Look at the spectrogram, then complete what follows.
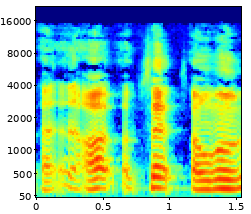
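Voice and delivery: stammered, mildly trembling imitation; shaking voice. Imitating the woman's shaky voice as she apologises on camera. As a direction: let the voice wobble with a hint of tears. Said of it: "And her voice shaking".

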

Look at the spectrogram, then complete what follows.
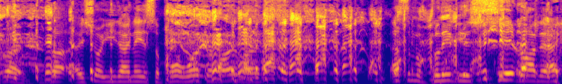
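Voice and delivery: laughing through a mocking jab; teasing while cracking up. Real, not acted.

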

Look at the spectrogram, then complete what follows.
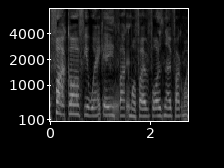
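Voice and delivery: very high-pitched scoffing fan; mock outraged disbelief. Friend scoffs in disbelief, acted.

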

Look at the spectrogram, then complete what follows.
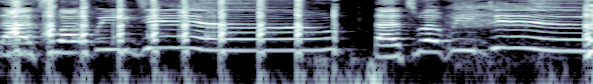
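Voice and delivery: slow, high fake sob; mock crying. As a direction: wail it in mock despair. Mock lament about women.

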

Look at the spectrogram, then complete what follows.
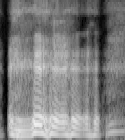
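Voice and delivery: loud, rising burst of laughter; real helpless laugh. Real, not acted. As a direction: crack up at your own fumble. Cracks up after fumbling his words.

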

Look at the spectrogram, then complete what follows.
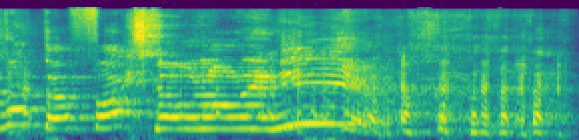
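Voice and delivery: mock sheriff breaking up a fight; sheriff arriving. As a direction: burst in as the shocked sheriff. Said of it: "pretend you're the sheriff".

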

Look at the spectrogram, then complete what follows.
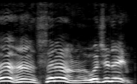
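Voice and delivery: high, slurred put-on voice; slurry high-voiced invitation, imitated. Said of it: "and he's like".

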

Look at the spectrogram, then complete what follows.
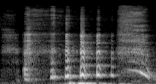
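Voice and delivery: high, loud bursting laugh; burst of laughter. Real, not acted. Laughing at never speaking to them again, loud high laugh. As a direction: let out a real laugh.

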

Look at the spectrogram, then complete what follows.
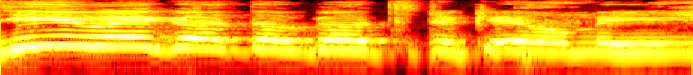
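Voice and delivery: lightly voiced movie villain; movie tough guy. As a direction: growl it like a B-movie heavy. Retelling a movie villain's line.

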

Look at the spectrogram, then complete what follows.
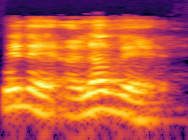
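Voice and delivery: ordinary talk

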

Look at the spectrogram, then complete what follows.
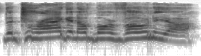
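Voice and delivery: hammed-up, swelling announcement; mock dramatic proclamation. Host mimicking Lexa identifying the dragon, mock dramatic. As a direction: proclaim it like a cartoon villain.

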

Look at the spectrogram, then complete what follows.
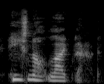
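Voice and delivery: a hint of a defensive young woman; Tilly's voice. Tilly's female voice.

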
